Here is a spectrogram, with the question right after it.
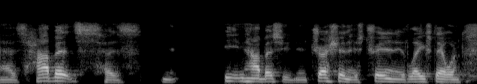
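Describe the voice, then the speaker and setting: Against a quiet background, a man with a normal speaking voice and a medium pitch speaks at a fairly quick pace with ordinary pitch variation and big swings in loudness. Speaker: fitness and nutrition coach. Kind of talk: interviewer.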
